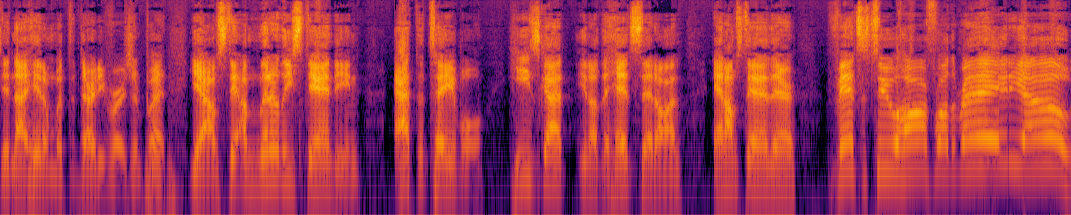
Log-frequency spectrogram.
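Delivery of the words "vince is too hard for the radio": play-acted very high, loud yell, radio stretched out. Retelling crashing the morning show at the table, retelling a shout as loud as possible. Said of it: "I was as loud as possible".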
